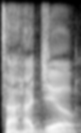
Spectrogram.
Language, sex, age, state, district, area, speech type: Odia, male, 30-45, Odisha, Kandhamal, rural, read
